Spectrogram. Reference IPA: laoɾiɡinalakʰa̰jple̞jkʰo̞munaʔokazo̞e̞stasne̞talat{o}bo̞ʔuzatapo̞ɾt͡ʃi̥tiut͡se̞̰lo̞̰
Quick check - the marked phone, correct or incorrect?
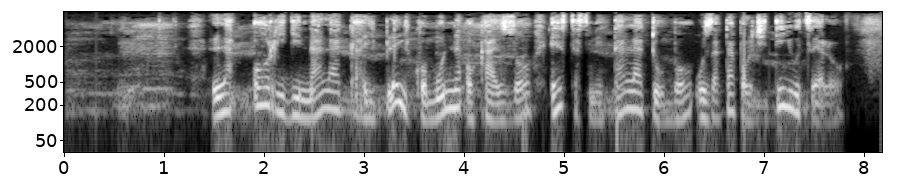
incorrect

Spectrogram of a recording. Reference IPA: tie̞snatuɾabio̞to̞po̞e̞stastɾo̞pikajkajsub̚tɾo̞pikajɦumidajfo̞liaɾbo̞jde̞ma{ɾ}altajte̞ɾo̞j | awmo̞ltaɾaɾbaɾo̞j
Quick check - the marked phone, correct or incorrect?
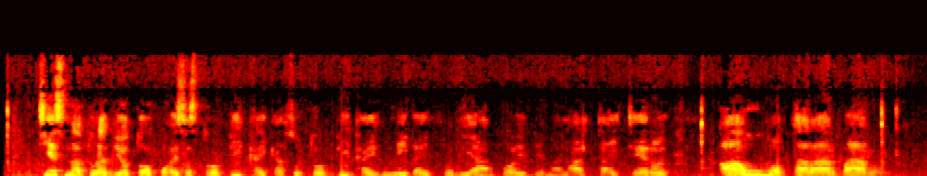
incorrect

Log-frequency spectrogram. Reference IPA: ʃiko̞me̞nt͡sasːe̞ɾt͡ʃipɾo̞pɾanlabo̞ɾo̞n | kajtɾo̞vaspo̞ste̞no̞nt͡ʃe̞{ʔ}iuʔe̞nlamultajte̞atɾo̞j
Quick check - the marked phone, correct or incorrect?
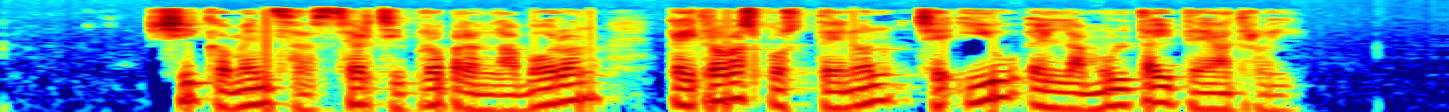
correct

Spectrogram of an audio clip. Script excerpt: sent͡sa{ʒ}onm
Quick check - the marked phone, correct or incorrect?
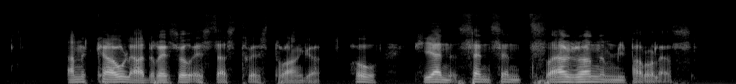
correct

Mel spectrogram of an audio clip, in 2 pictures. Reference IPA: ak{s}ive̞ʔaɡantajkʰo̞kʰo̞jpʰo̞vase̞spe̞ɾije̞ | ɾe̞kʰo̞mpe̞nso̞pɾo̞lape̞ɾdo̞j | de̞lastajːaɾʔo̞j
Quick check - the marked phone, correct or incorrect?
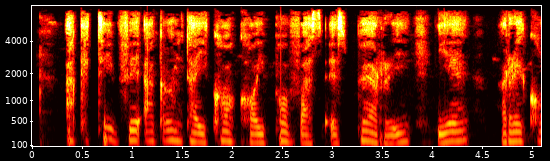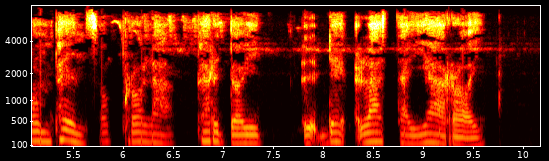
incorrect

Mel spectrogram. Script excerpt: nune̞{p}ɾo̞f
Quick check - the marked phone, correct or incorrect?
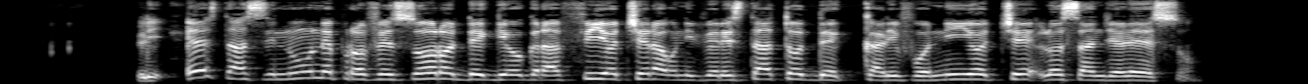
correct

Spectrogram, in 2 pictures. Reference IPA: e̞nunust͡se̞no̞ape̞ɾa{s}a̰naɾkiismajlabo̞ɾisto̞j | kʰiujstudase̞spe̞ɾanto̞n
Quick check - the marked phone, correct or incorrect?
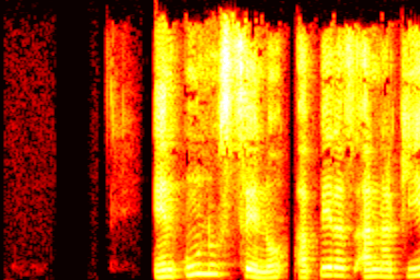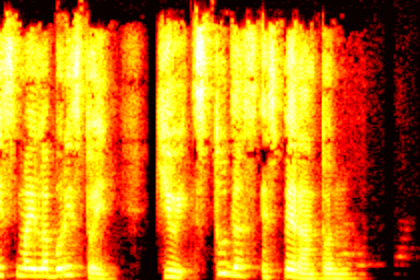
correct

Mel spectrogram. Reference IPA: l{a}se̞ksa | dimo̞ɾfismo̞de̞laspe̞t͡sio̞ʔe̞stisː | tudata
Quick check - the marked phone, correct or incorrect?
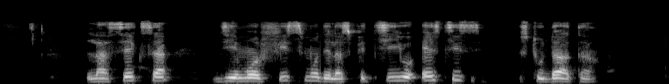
correct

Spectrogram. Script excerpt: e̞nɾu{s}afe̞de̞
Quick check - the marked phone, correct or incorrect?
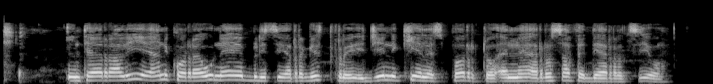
correct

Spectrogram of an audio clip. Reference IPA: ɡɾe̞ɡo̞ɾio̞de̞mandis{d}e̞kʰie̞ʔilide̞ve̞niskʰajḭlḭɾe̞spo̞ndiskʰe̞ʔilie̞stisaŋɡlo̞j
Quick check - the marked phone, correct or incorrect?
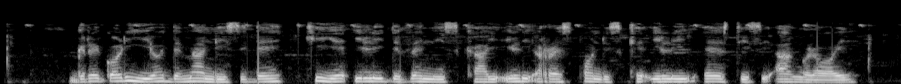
correct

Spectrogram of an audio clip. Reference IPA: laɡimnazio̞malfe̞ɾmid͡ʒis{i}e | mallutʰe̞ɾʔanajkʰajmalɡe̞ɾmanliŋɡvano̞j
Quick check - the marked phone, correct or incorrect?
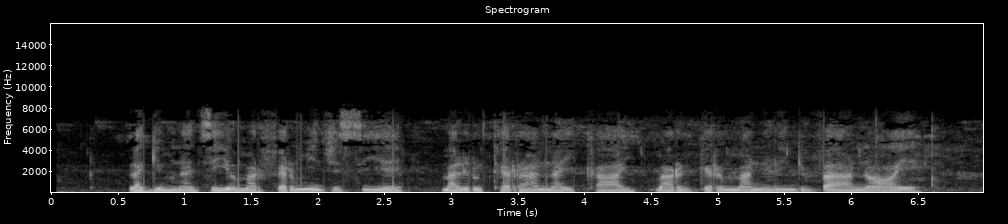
incorrect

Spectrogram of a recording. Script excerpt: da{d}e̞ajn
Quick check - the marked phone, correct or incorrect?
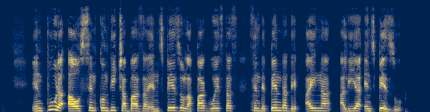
correct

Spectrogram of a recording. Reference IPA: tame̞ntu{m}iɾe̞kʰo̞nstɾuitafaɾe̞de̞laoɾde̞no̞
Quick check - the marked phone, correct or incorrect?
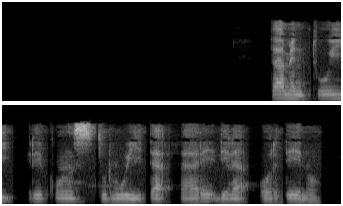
incorrect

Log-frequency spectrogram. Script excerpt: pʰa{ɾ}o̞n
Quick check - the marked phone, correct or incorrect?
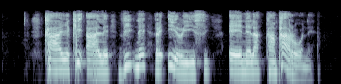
correct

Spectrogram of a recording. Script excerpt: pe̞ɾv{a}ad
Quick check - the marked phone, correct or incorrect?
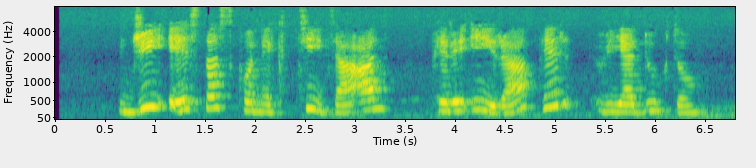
incorrect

